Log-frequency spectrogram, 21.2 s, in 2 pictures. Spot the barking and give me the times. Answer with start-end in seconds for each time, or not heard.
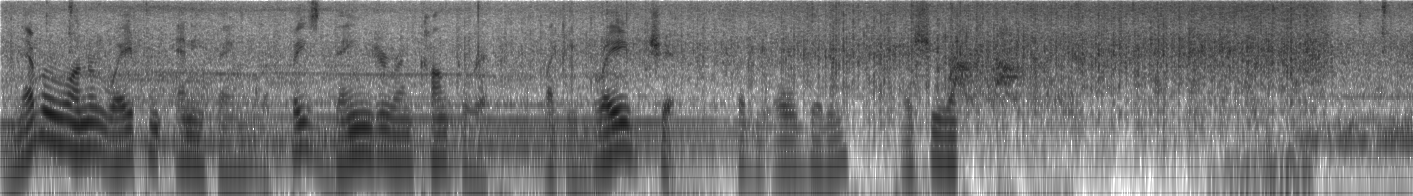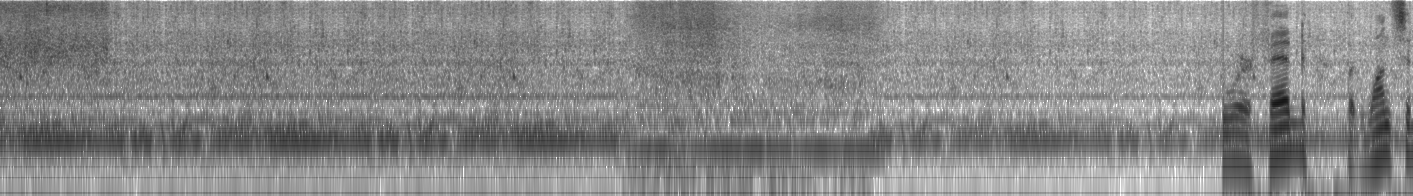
6.7-8.1.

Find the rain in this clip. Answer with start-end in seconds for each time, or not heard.
0.0-11.4.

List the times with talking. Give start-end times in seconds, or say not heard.
0.0-7.2, 19.8-21.1.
